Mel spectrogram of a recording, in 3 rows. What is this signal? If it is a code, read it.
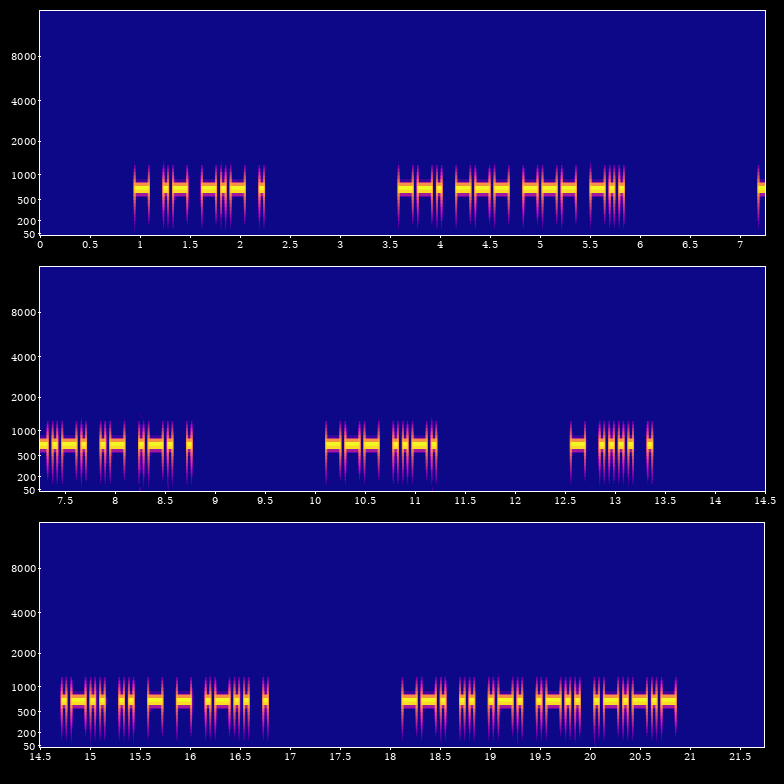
Morse code, heard as a keyed tone, about 25 wpm, 700 Hz. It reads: TAKE GOOD CARE OF THE LITTLE GIRL.
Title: 4x Word-Spacing - Sentences from Top 400 Words - 25wpm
